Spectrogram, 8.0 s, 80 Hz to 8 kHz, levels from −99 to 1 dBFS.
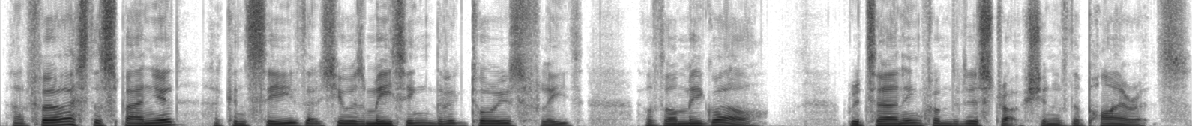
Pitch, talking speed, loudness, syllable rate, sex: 130 Hz, 175 wpm, -18 LUFS, 5.4 syllables/s, male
